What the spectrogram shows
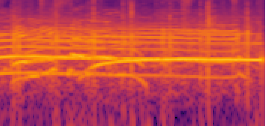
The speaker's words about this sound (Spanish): Y tengo aquí en el set y pido un aplauso muy fuerte para nuestras villanas. ¡Eh!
